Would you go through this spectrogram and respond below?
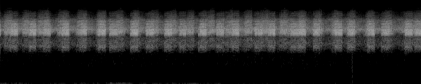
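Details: In midsummer in Greece, cicadas fill a pine forest with a shrill sizzling buzz pulsing about three times a second, steady and loud, one faint click near the end.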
